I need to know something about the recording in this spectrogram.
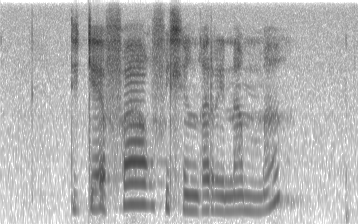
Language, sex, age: Northern Sotho, female, 20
